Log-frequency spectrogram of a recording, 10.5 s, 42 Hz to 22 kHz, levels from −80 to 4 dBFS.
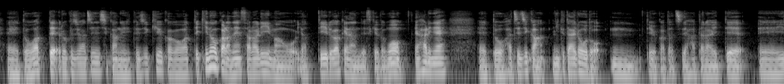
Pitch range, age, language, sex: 85-105 Hz, 20-39, Japanese, male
